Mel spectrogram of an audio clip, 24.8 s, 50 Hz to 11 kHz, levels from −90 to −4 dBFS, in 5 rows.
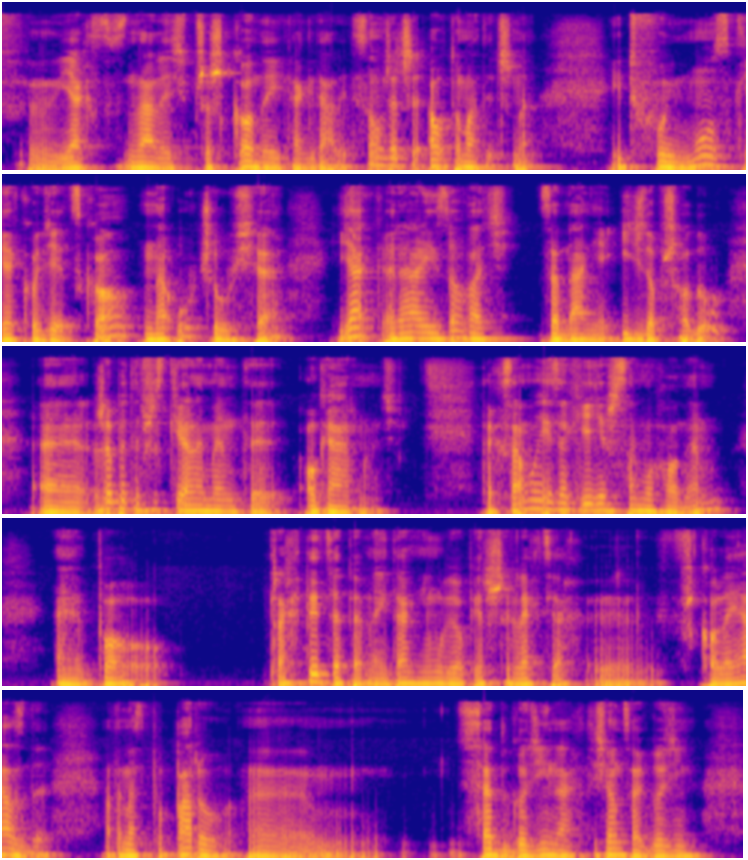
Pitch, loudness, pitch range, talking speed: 105 Hz, -19 LUFS, 100-115 Hz, 125 wpm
